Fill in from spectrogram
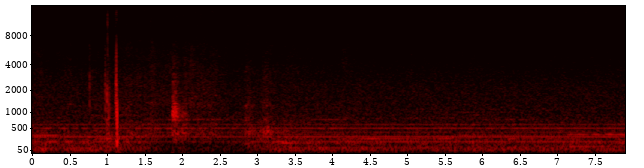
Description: I must say that it gives sound to the speaker but its popping like on the video..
